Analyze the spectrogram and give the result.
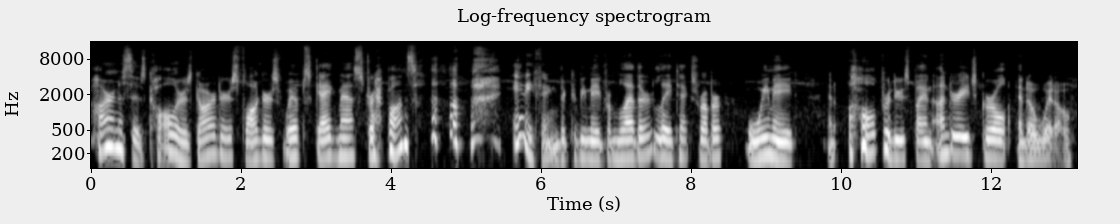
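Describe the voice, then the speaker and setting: A woman playing a frail elderly mother who recalls a hard past frankly and deliberately in an audio drama. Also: lowish voice, animated. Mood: frank, amused. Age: older.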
